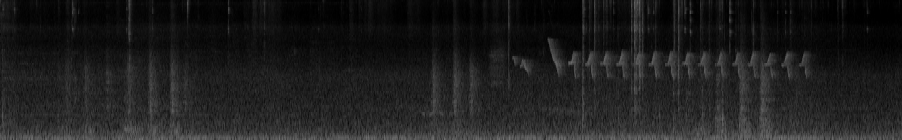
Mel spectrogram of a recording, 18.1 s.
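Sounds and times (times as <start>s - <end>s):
bird chirping: 9.8s - 16.4s.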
